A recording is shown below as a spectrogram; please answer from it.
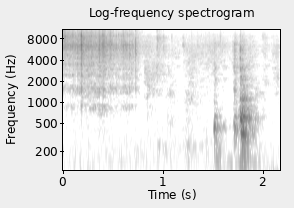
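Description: Curry leaves, dried red chillies, shallots and garlic sizzling faintly in a hot pan, with a crackle that sets in suddenly and fades over about a second, then a couple of short soft strokes near the end.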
